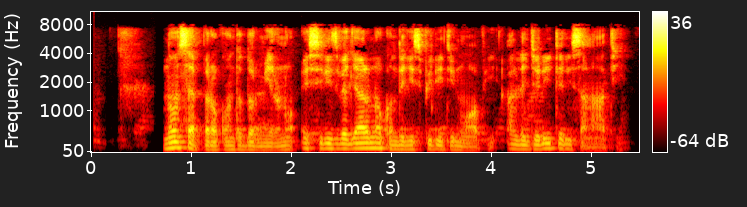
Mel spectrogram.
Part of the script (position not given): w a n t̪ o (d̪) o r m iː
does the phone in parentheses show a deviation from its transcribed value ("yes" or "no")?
no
